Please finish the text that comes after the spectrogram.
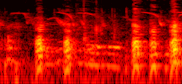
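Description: A fighting gamecock of an aggressive breed gives a quick run of sharp, close clucks in an uneven rhythm.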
